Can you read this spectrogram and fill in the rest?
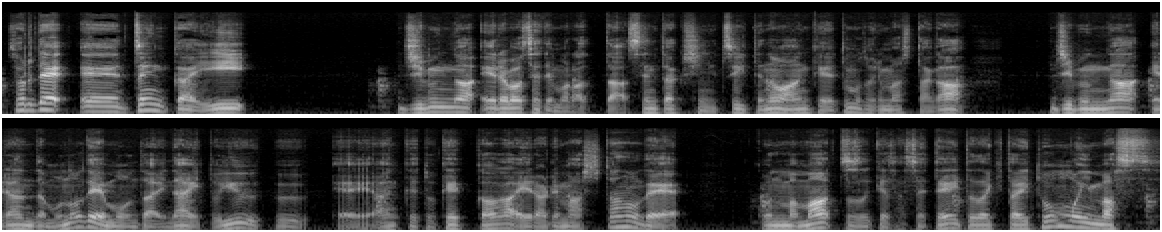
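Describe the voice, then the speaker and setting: A man's voice: fairly low pitch, animated, fairly quick. A man hosting a game playthrough, reading text aloud and commenting on it.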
